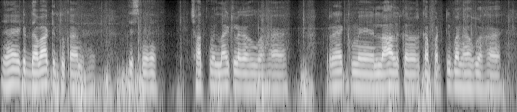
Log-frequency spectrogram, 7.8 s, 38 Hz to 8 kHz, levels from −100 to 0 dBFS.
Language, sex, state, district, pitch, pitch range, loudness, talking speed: Hindi, male, Jharkhand, Palamu, 120 Hz, 115-130 Hz, -18 LUFS, 160 wpm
